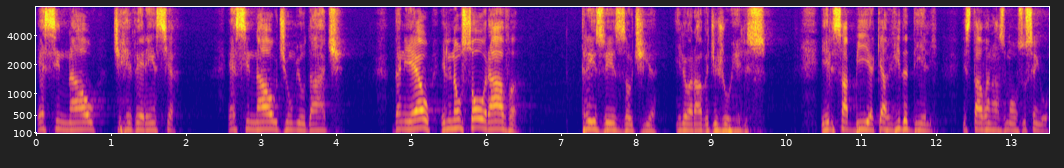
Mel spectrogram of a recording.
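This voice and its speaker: A man's fairly high voice, fairly slow and fairly even in intonation, with long, frequent pauses, in a very clean recording over a silent background. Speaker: preacher. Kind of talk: sermon.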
